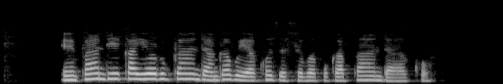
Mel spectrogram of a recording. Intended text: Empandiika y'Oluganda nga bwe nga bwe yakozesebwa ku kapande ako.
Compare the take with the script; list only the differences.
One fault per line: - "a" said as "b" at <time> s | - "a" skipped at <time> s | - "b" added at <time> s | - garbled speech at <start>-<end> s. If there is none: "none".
- "nga bwe" skipped at 2.5 s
